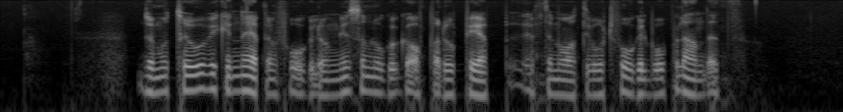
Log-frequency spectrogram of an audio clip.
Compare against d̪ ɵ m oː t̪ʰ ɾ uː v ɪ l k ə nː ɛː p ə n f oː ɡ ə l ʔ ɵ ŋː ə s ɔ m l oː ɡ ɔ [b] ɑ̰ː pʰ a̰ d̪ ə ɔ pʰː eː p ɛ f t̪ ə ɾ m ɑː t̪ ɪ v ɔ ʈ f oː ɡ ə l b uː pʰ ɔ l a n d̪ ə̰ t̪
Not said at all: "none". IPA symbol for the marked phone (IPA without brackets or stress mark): ɡ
